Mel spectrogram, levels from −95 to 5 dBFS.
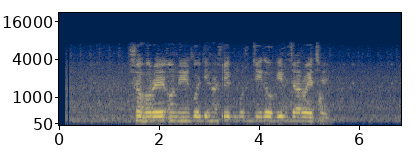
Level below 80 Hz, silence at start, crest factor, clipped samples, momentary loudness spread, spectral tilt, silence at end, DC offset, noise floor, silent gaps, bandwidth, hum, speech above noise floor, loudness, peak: -62 dBFS; 1.4 s; 18 dB; under 0.1%; 17 LU; -7 dB/octave; 1.45 s; under 0.1%; -48 dBFS; none; 7 kHz; none; 31 dB; -17 LUFS; -2 dBFS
